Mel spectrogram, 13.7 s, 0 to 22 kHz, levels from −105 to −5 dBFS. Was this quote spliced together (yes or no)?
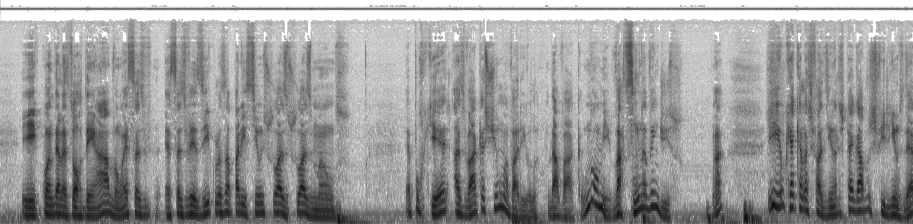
yes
